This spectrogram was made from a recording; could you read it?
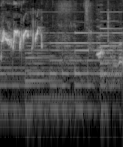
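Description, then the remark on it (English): A pet bird chirps and warbles in quick, wavering bursts, steady over a low indoor hum, with no one talking. “That's Doc, our bird, in the background for this episode.”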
